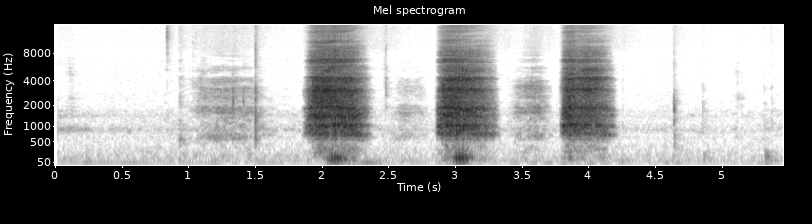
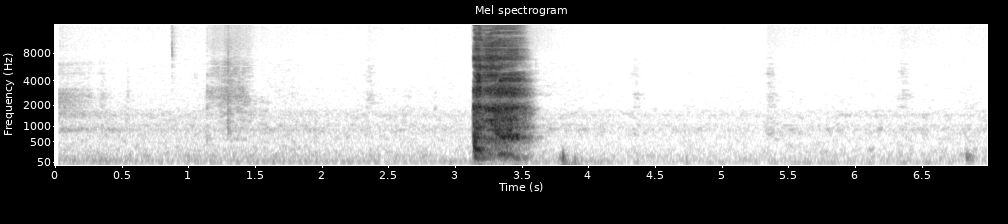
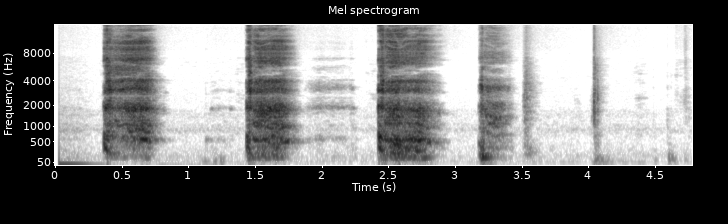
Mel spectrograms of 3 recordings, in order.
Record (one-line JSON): {"exhalation_length": "5.5 s", "exhalation_amplitude": 32767, "exhalation_signal_mean_std_ratio": 0.37, "cough_length": "7.0 s", "cough_amplitude": 32768, "cough_signal_mean_std_ratio": 0.19, "three_cough_length": "4.8 s", "three_cough_amplitude": 32768, "three_cough_signal_mean_std_ratio": 0.43, "survey_phase": "beta (2021-08-13 to 2022-03-07)", "age": "45-64", "gender": "Female", "wearing_mask": "No", "symptom_cough_any": true, "symptom_runny_or_blocked_nose": true, "symptom_sore_throat": true, "symptom_diarrhoea": true, "symptom_fatigue": true, "symptom_fever_high_temperature": true, "symptom_headache": true, "symptom_onset": "4 days", "smoker_status": "Never smoked", "respiratory_condition_asthma": false, "respiratory_condition_other": false, "recruitment_source": "Test and Trace", "submission_delay": "2 days", "covid_test_result": "Positive", "covid_test_method": "RT-qPCR", "covid_ct_value": 15.3, "covid_ct_gene": "N gene", "covid_ct_mean": 16.4, "covid_viral_load": "4100000 copies/ml", "covid_viral_load_category": "High viral load (>1M copies/ml)"}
